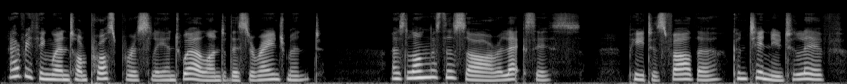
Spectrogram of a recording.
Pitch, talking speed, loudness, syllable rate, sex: 235 Hz, 150 wpm, -18 LUFS, 5.0 syllables/s, female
